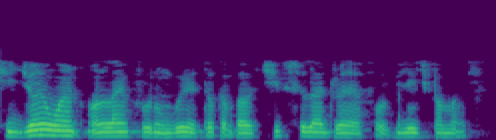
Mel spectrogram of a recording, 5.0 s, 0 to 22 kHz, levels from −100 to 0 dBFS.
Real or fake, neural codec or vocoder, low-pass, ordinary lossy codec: fake; vocoder, 44.1 kHz, 128 mel bands every 512 samples, BigVGAN v2; 3.6 kHz; none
